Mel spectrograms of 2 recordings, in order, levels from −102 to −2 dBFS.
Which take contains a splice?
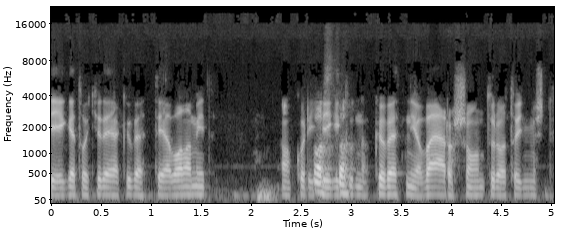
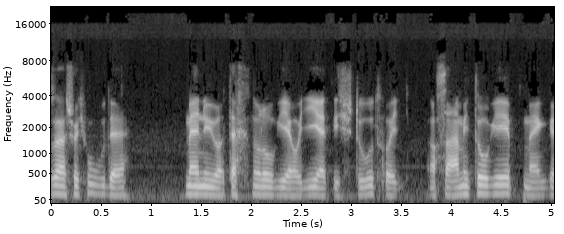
second; 1 cut; at 3.6 s

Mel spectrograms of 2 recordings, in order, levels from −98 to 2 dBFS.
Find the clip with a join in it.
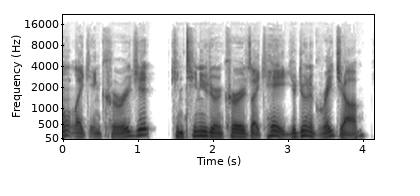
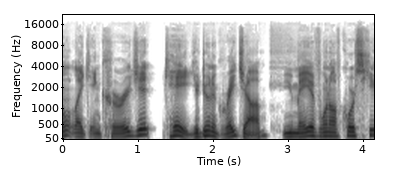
second; 2 cuts; at 1.3 s, 2.8 s

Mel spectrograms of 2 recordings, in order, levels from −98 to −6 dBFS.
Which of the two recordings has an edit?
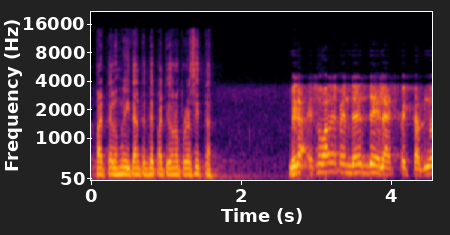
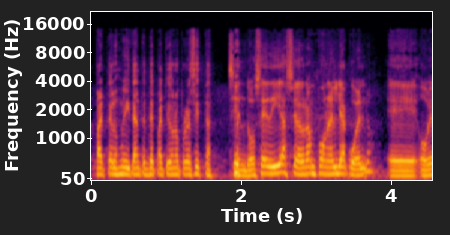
second; 1 cut; at 1.8 s

